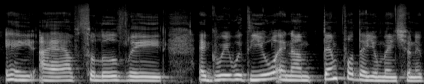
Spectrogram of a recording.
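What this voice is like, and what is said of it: Colombian-accented English. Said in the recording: “you are not from Chicago originally. Obviously, you got a little bit of an accent, right? ... I recognize I have my accent ... I'm originally from Colombia”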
